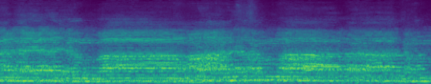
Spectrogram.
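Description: Male priests chanting Sanskrit hymns to Shiva in unison in a steady, continuous chant.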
